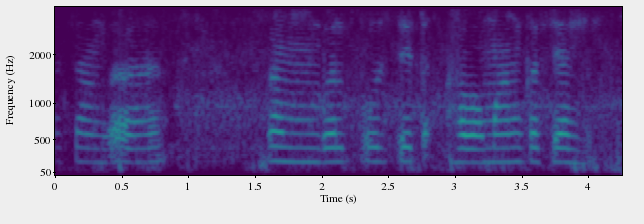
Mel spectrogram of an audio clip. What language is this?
Marathi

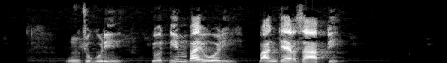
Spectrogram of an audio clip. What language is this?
Mbum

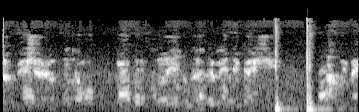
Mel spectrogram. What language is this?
Pashto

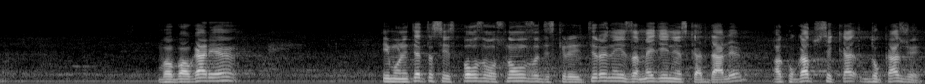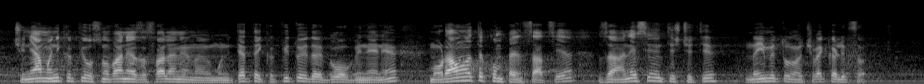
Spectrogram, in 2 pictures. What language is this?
Bulgarian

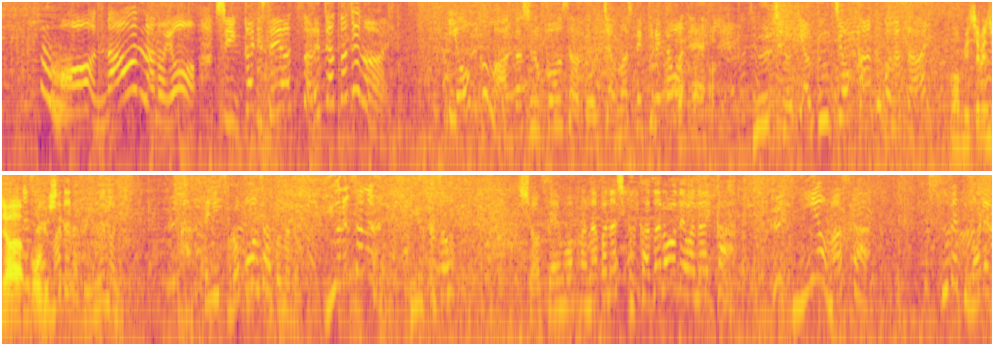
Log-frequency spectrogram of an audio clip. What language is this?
Japanese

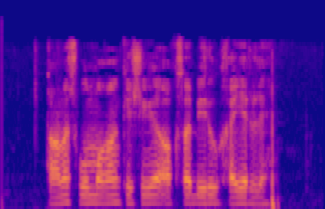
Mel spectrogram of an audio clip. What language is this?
Bashkir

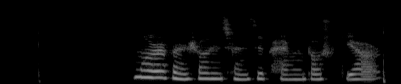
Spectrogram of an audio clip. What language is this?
Chinese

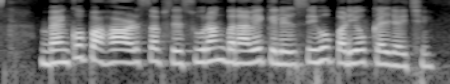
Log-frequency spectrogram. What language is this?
Magahi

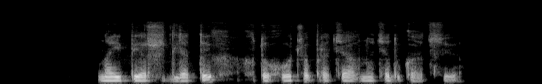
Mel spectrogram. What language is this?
Belarusian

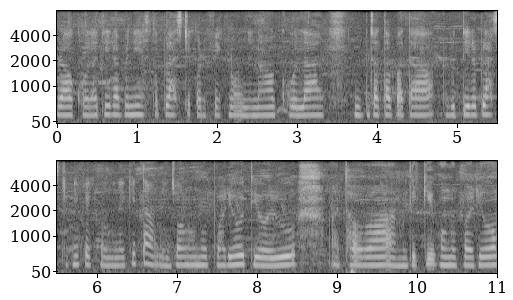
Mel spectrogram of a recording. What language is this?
Nepali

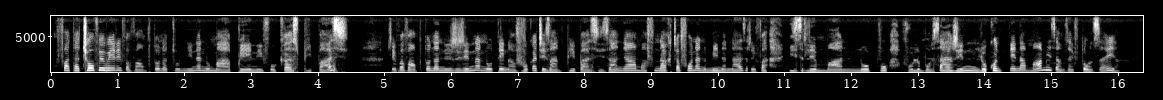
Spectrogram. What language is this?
Malagasy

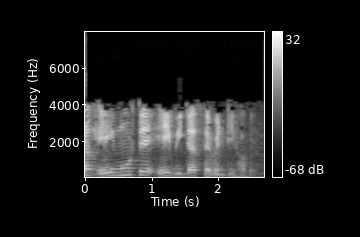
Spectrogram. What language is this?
Bangla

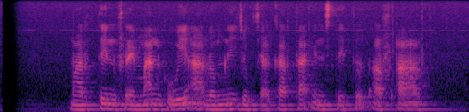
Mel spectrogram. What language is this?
Javanese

